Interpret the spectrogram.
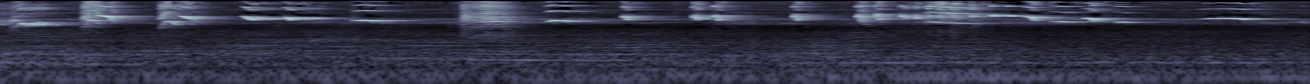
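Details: Busy, continuous song of a White-throated flycatcher: repeated high chirps and whistled slurs in rapid succession, interspersed with harsh scratchy bursts, over quiet low rumble.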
